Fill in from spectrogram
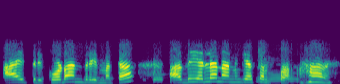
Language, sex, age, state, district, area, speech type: Kannada, female, 30-45, Karnataka, Koppal, rural, conversation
